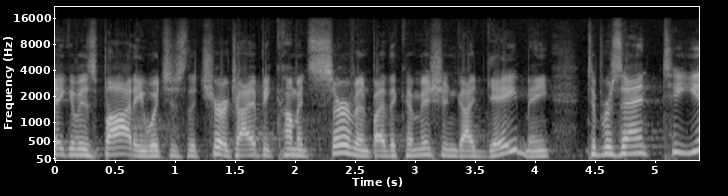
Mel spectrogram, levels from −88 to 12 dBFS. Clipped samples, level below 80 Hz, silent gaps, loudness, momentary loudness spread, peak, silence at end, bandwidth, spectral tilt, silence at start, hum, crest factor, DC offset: under 0.1%; -54 dBFS; none; -19 LUFS; 7 LU; -6 dBFS; 0 s; 16.5 kHz; -4.5 dB/octave; 0 s; none; 14 dB; under 0.1%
